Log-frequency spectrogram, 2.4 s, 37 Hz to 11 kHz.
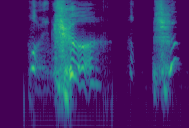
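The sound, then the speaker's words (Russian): A voice imitates a girl sneezing after wrinkling her face: a short run of breathy, voiced sneezes in quick succession, moderately loud and without other talk. “Билли сморщилась и 3 раза подряд чихнула.”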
